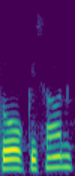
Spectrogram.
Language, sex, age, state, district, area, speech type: Hindi, male, 18-30, Bihar, Madhepura, rural, spontaneous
